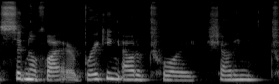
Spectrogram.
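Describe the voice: Intonation stays fairly even in this plain reading aloud.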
